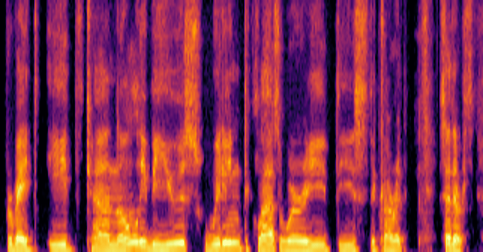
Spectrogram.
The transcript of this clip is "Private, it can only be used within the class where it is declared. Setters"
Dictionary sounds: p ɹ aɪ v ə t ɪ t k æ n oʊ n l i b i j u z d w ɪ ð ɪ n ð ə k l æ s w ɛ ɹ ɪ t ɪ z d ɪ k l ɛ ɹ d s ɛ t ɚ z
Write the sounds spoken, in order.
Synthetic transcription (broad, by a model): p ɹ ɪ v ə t ɪ t k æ n oʊ n l i b i j u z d w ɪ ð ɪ n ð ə k l æ s w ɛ ɹ ɪ t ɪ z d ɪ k ɛ ɹ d s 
